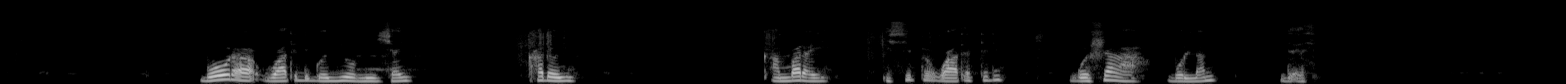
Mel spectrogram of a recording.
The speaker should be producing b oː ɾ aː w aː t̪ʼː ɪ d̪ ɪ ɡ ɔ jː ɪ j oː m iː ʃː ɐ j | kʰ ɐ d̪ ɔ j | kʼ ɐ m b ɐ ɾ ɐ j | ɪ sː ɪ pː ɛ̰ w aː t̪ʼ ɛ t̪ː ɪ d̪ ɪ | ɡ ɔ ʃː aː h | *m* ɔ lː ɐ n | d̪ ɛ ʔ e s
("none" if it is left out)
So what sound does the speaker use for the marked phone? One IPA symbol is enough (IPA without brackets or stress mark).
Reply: b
